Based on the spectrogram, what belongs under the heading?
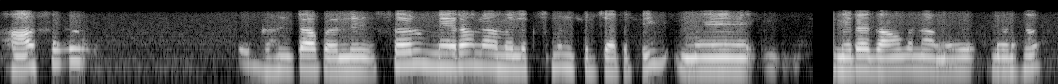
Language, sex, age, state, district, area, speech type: Hindi, male, 30-45, Uttar Pradesh, Mau, rural, conversation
